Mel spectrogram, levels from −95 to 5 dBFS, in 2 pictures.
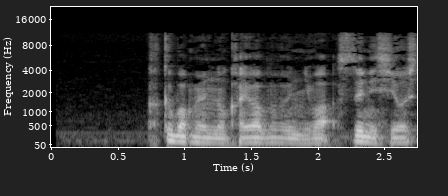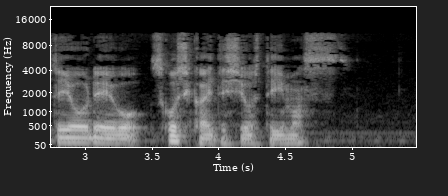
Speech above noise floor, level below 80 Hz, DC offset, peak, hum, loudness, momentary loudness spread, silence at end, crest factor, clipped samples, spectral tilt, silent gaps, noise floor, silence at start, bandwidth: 38 dB; -44 dBFS; under 0.1%; -4 dBFS; none; -23 LUFS; 9 LU; 0.55 s; 18 dB; under 0.1%; -5.5 dB/octave; none; -60 dBFS; 0.75 s; 11.5 kHz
